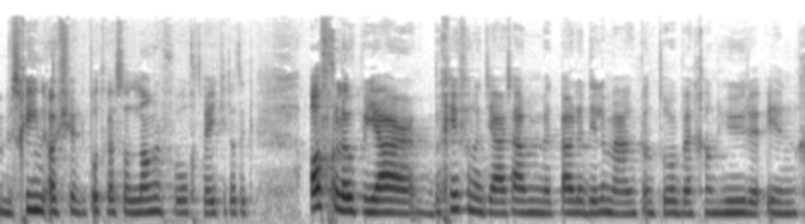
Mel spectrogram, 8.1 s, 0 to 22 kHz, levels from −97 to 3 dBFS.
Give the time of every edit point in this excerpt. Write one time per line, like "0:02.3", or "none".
none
